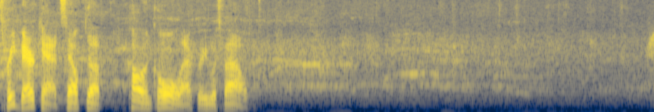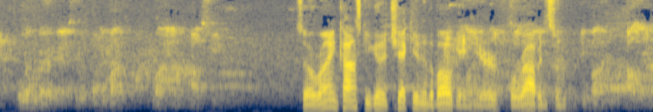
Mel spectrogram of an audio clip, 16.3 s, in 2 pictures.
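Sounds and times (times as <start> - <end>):
speech: 0.0 - 3.2, 11.9 - 15.4
fans applauding in a gym: 0.0 - 8.9
fans cheering: 0.0 - 16.3.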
